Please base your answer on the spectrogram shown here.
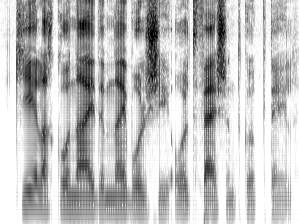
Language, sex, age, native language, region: Slovenian, male, 18-29, Slovenian, Carinthia region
